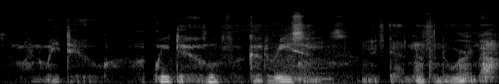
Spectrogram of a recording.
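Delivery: creepy, unsettling delivery. A man touching a woman who doesn't want it reassures her, creepy tone. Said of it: "Don't say it in such a like creepy tone".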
